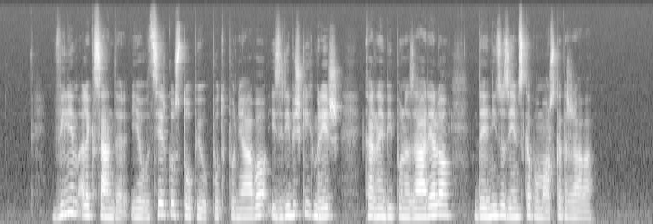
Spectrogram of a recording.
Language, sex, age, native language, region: Slovenian, female, 50-59, Slovenian, Coastal Karst region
